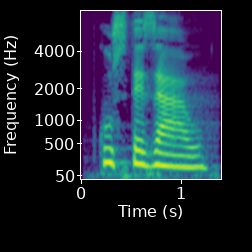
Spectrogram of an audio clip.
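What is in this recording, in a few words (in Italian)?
"custezau", Vernazzese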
